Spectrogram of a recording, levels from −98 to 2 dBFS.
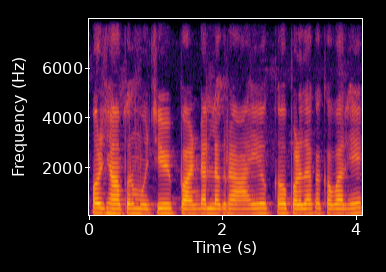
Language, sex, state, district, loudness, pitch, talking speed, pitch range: Hindi, female, Odisha, Nuapada, -19 LUFS, 185 Hz, 190 wpm, 180-190 Hz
